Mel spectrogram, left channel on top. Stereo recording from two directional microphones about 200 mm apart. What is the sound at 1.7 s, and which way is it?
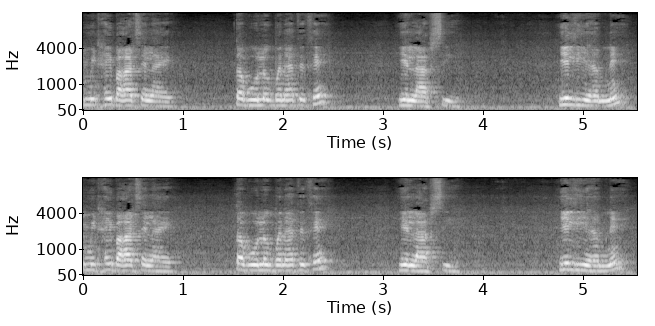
Speech, 55° left (ahead or behind).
